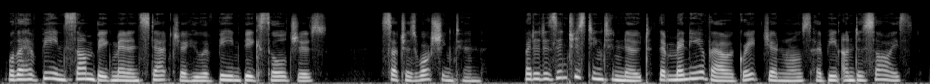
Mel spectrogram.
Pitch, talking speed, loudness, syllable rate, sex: 200 Hz, 195 wpm, -16 LUFS, 5.9 syllables/s, female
